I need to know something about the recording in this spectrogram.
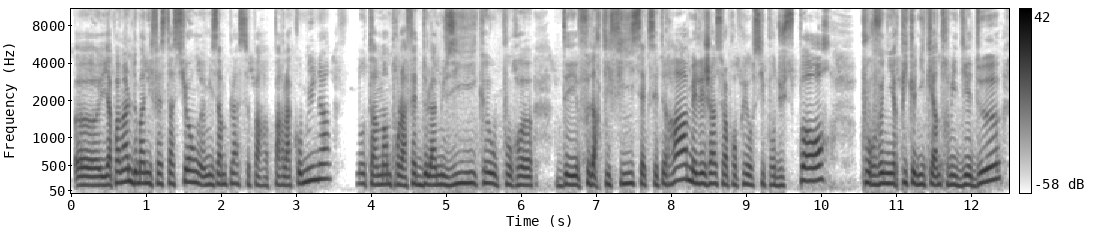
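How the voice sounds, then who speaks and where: A woman's voice: lowish voice, a little fast, mellow, no echo. A woman speaking as a local government project officer in an explanatory interview, feeling her way through phrases with some repetition.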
